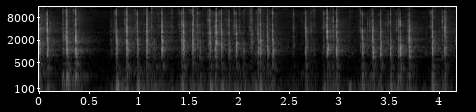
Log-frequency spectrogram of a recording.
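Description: Both hands type fast and continuously with their fingertips on a Logitech POP Keys wireless keyboard, which has a yellow plastic frame, round dark grey plastic typewriter-style keycaps and hollow key switches. The result is a dense, steady stream of short, sharp plastic clacks with a hollow, low thock beneath bright clicks, each keystroke dying away almost instantly.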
